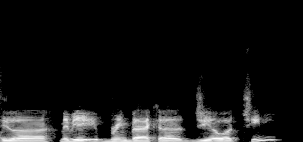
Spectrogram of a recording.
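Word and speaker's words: Gioacchini: maybe bring back uh geo accini they say that right giorgini yeah you did but since giocini's moved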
